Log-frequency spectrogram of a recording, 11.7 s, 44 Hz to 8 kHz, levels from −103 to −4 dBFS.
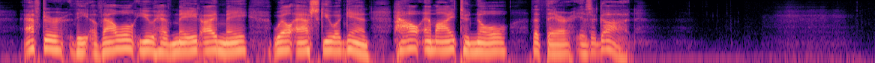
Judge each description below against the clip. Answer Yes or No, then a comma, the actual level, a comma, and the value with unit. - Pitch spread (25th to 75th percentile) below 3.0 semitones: Yes, narrow, 2.5 semitones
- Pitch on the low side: Yes, low, 125 Hz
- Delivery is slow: Yes, slow, 115 wpm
